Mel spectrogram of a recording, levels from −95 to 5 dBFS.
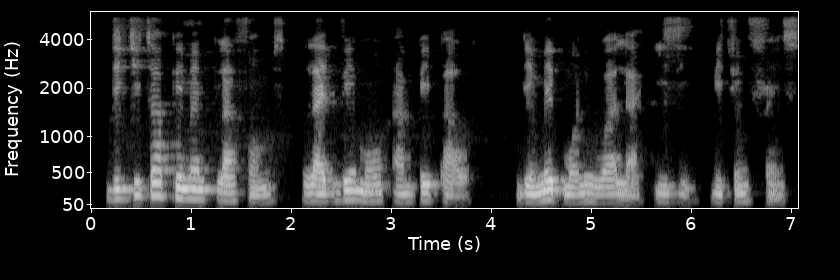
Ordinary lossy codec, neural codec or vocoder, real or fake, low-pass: none; none; real; 5.4 kHz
